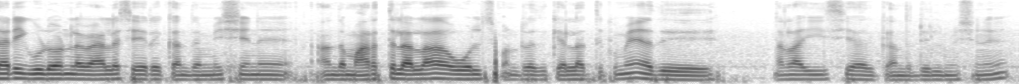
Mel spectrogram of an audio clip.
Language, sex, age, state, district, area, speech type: Tamil, male, 18-30, Tamil Nadu, Coimbatore, rural, spontaneous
